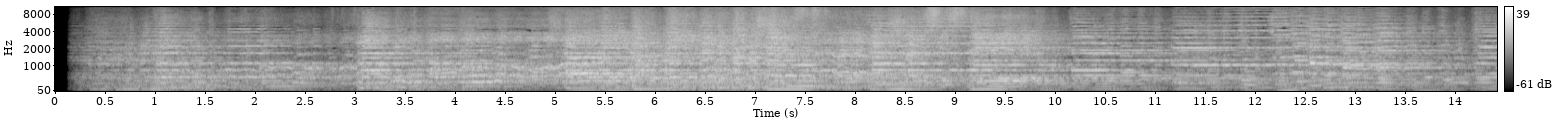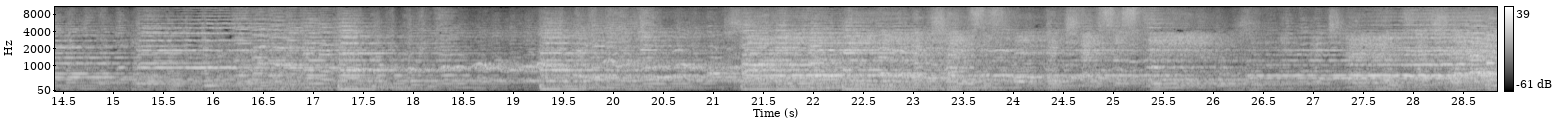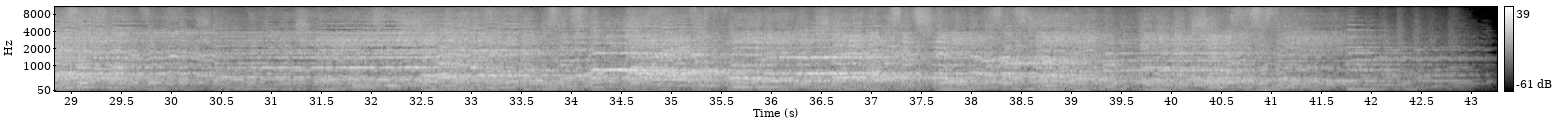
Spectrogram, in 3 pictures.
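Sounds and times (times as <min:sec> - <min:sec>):
choral mass music: 0:00.2 - 0:43.2.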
